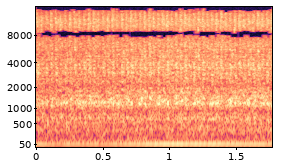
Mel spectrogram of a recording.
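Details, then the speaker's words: Mitsubishi Lancer 4G15 after engine refresh, four new engine mounts: deep, steady idle with even low rumble, no ticking, knocking or hunting, high-tension wire barely vibrating; normal idle. "Walang ka-vibrate mga padi. Tingnan nyo. Ultimo yung high tension wire niya. Kakapirasong vibrate lang."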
